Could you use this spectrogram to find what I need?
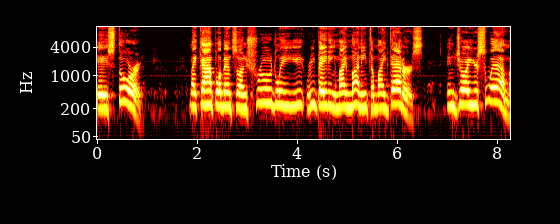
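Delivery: put-on Chicago crime-family mobster accent. The master speaks to the steward just before he is pushed in, in a Chicago crime family accent. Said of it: "in a Chicago crime family accent".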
